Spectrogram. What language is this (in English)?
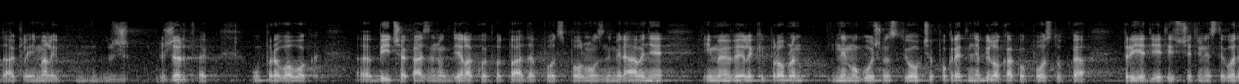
Croatian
